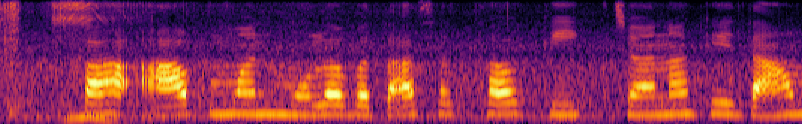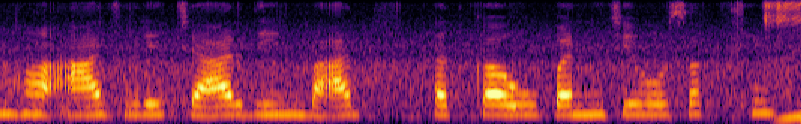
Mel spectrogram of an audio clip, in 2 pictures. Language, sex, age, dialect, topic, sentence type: Chhattisgarhi, male, 60-100, Central, agriculture, question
